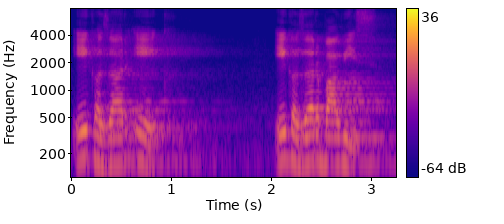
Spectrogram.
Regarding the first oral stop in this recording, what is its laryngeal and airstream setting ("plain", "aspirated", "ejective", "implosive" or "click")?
plain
